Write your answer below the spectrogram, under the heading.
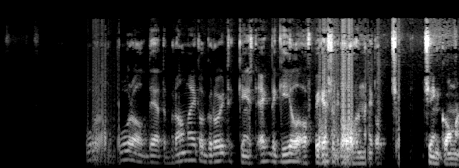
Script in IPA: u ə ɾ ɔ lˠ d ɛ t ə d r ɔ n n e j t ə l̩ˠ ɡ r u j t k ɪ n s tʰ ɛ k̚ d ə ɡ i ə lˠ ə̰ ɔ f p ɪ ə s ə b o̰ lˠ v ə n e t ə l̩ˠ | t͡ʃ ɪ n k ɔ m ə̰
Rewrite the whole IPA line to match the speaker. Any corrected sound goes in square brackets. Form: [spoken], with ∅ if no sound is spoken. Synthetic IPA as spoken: u ə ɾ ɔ lˠ d ɛ t ə [b] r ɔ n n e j t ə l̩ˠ ɡ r u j t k ɪ n s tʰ ɛ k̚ d ə ɡ i ə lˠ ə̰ ɔ f p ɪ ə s ə b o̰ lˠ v ə n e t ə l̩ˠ | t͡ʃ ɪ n k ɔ m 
